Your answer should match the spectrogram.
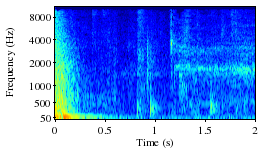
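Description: The door of the superintendent's office at a police station shuts with a single heavy thud, followed by a couple of faint clicks as the latch settles, with no one speaking.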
